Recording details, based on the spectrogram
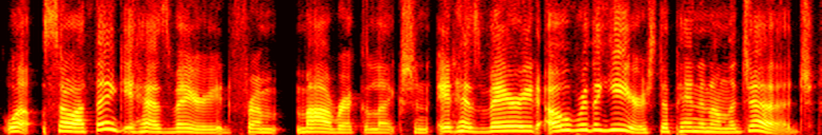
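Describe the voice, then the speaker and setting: A woman's voice: on the high side, normal speed, fairly bright tone, dry recording, studio quality, lightly acted. A woman reading the part of a guarded, evasive witness in a dramatic deposition reading, with careful, hedging answers. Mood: evasive, earnest. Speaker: dramatic reader.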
